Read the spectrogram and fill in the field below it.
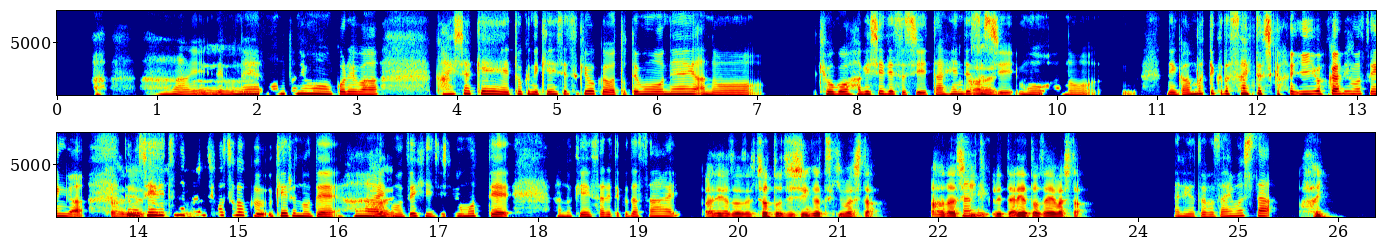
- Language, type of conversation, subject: Japanese, advice, 競合に圧倒されて自信を失っている
- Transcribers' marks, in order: other background noise; tapping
